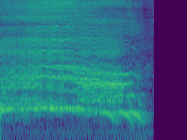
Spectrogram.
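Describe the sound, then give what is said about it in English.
A Shriek Beast, a fictional creature, gives a single loud, piercing shriek lasting about a second and a half, wavering slightly before its pitch sags and breaks at the end, then silence. “The Shriek Beasts are now chewing on the sand with an interested expression.”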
